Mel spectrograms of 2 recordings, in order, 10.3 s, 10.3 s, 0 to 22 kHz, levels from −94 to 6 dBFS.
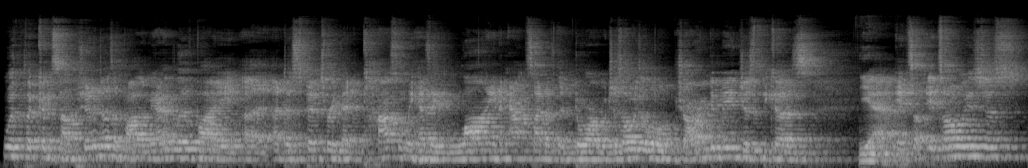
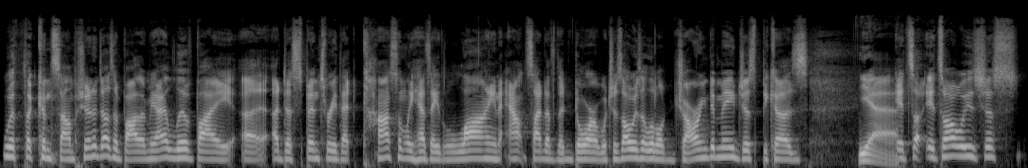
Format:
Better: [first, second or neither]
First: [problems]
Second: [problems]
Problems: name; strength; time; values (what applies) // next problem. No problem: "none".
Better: second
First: off-mic speech; somewhat distant // room echo; noticeable; dies away in 0.8 s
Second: none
